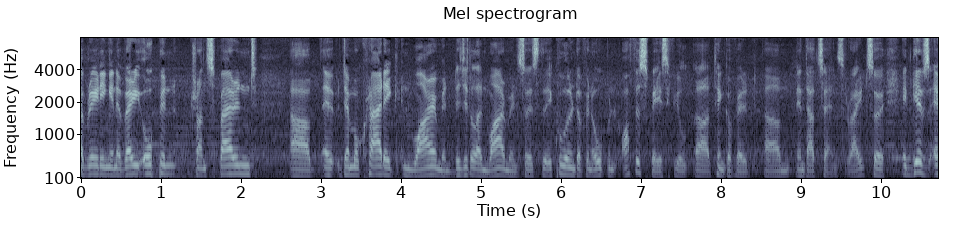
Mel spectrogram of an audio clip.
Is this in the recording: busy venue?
yes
